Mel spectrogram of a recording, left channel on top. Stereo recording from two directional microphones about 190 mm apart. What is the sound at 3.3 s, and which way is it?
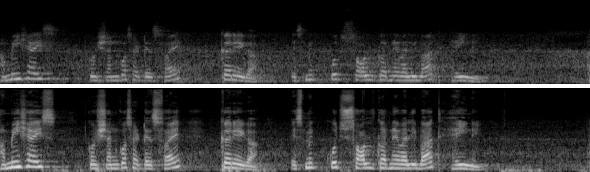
A woman's voice, 65° right (ahead or behind).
